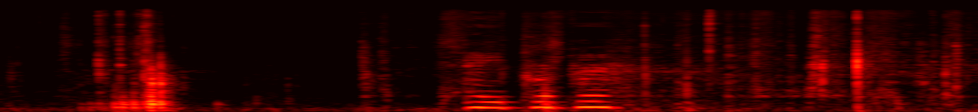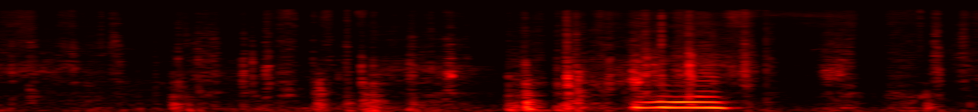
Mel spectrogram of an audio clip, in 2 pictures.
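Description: Stiff card rustles as it is handled and folded.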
